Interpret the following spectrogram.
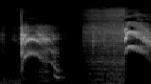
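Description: Recorded woodcreeper calls: two short, high, down-slurring notes, one about a quarter second in and one near the end, the second over a faint hiss from the recording.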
